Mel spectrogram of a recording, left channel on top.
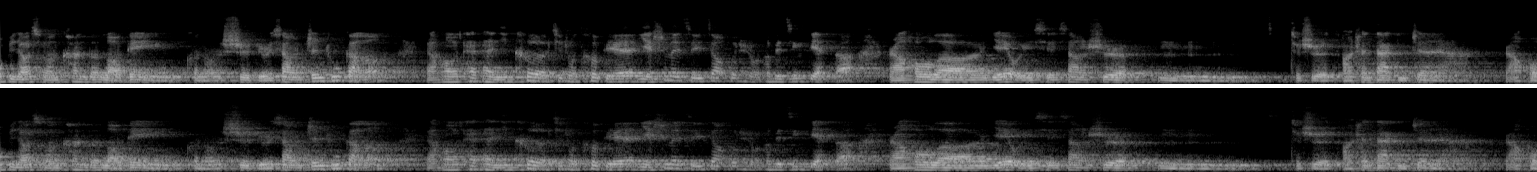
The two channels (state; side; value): normal; both; correlation 0.11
